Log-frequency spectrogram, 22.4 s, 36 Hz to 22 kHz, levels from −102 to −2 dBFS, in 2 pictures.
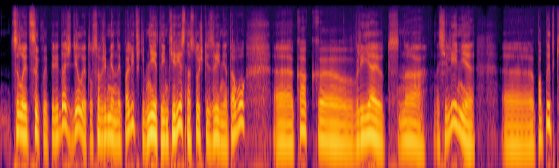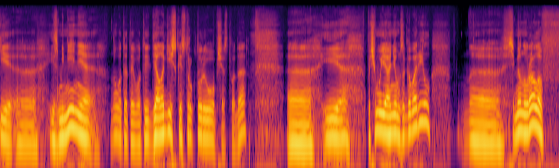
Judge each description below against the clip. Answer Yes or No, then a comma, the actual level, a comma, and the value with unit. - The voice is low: Yes, low, 115 Hz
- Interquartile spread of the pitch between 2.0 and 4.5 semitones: No, average, 4.9 semitones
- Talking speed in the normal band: No, slow, 95 wpm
